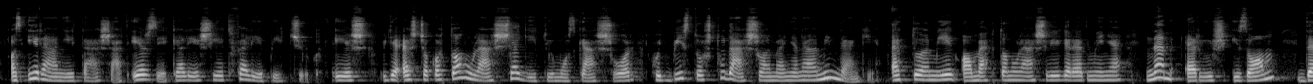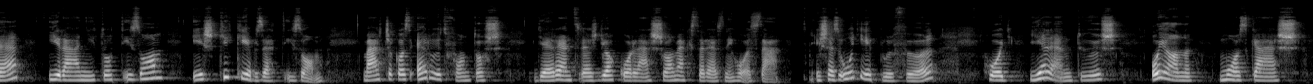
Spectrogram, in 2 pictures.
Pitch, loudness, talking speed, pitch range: 200 Hz, -23 LUFS, 115 wpm, 180-230 Hz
